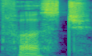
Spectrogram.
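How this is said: It is said in a British accent.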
